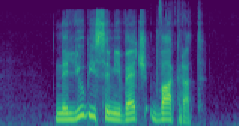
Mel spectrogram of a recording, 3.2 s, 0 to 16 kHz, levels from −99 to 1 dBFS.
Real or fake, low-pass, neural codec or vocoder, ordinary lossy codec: real; 14.4 kHz; none; Opus, 16 kbps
